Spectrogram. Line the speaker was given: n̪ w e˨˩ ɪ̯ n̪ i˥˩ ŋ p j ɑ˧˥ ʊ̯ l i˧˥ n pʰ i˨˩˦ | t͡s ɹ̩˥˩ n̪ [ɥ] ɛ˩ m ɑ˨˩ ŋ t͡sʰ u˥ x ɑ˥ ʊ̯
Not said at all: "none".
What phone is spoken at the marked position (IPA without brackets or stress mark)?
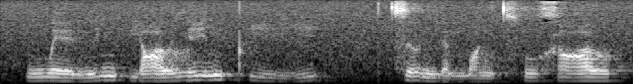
ɥ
